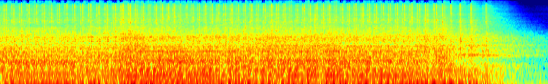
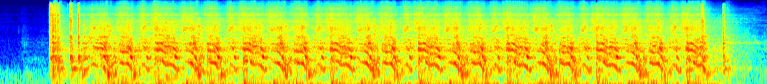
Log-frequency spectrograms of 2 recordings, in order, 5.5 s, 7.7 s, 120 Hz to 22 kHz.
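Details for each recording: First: Original, very-low-mile 1968 Buick 430 V8 (ex-'68 Riviera) after fixing a bad ground at the distributor points, first run in decades: it catches and runs with a steady, even beat and no misfires, then shuts off, firing on all cylinders. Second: Low-mileage, never-overhauled 1968 Buick 430 V8 from a '68 Riviera, first start attempt in decades with gas poured into the carburetor bowl; starter cranks steadily about four beats a second for seven seconds, never catches; crank no start, no spark.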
